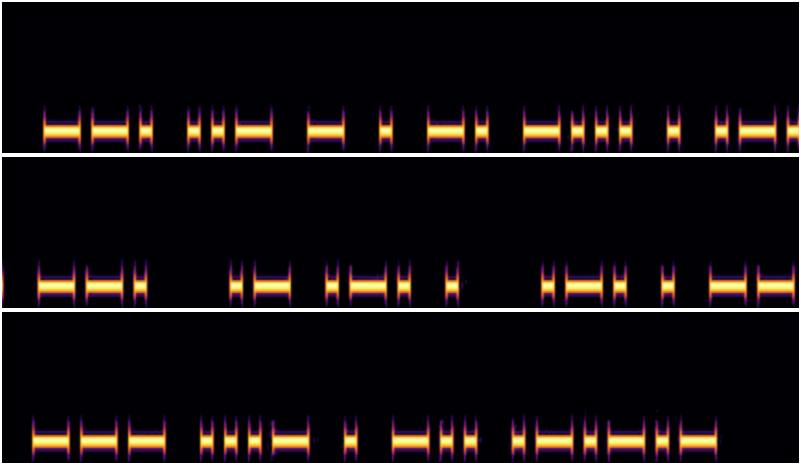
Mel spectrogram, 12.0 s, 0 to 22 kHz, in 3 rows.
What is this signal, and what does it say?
Morse code, heard as a keyed tone, about 20 wpm, 600 Hz. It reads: GUTENBERG ARE REMOVED.
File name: cw-books / winnie-the-pooh / winnie-20wpm-page-0114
